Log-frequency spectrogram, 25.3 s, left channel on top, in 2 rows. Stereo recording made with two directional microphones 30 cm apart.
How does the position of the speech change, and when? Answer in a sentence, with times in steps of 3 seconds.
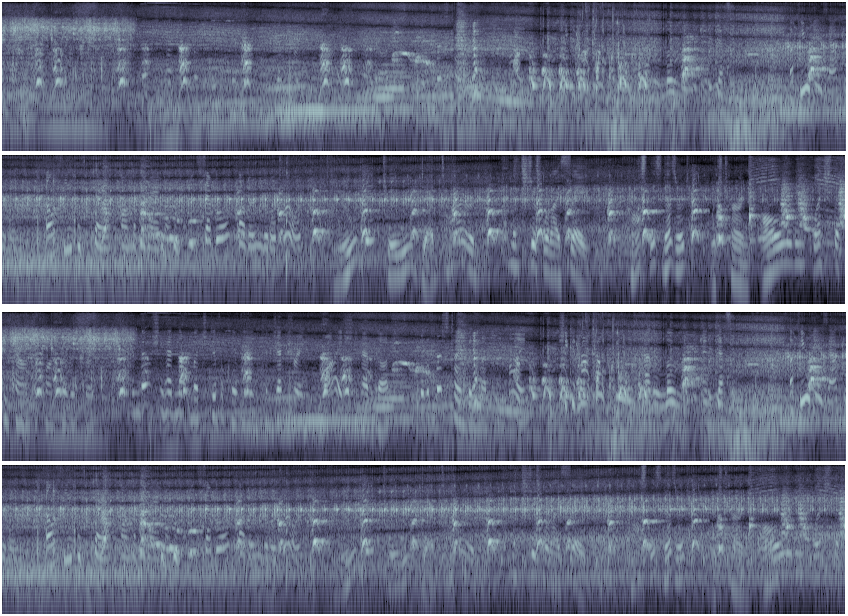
You can hear the speech on the right from 0 s, in the centre from 12 s and on the left from 15 s.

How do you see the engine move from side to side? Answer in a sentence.
In this clip you hear the engine go from the left side to the right.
